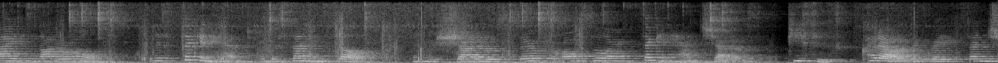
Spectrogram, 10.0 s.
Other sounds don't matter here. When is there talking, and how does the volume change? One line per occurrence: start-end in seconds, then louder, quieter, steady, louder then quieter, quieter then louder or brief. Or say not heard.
0.0-9.9 steady.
